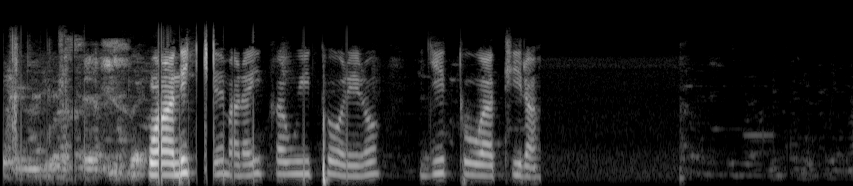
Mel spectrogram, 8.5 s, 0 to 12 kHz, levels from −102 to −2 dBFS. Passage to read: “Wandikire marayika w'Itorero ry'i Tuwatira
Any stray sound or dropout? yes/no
no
